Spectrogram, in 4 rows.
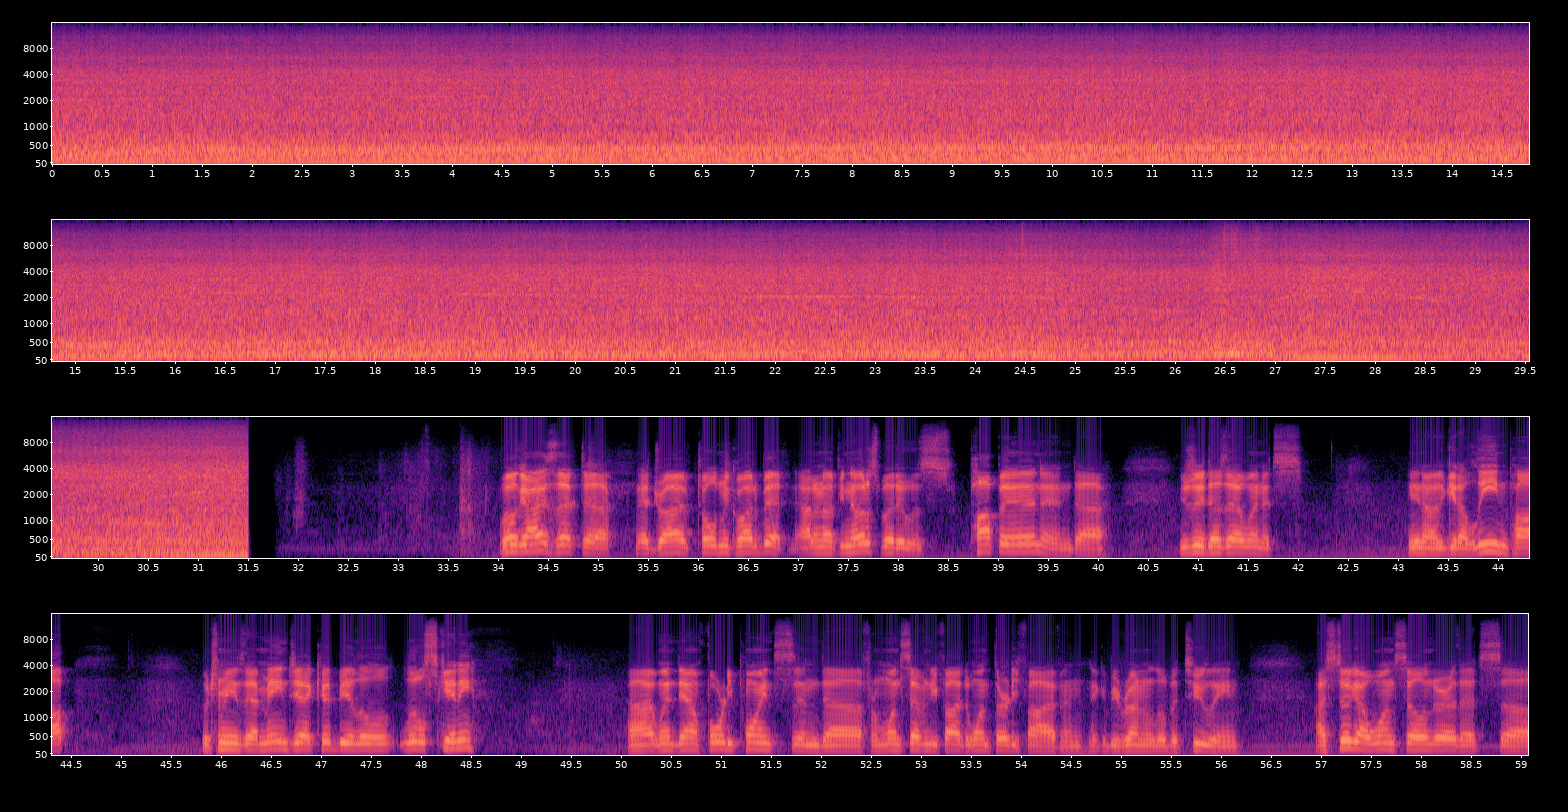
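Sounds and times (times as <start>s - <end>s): car engine running: 0.0s - 31.5s
road and wind noise: 0.0s - 31.5s.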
